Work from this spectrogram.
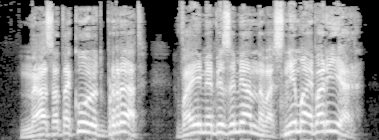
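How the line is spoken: Yelling right in face. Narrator (Russian): Заорал прямо в рожу

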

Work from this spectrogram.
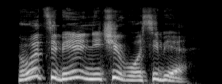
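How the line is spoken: Pleased smug snort. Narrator (Russian): хмыкнул довольный произведенным эффектом Дима

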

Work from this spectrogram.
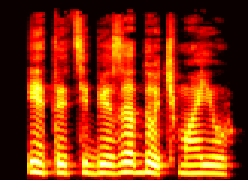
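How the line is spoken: Growl. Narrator (Russian): рыкнул Леонид

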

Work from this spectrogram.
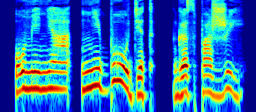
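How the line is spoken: Muffled shouting. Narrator (Russian): За зеркалом кричал

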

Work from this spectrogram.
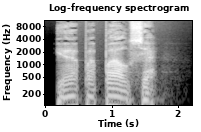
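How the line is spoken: Startled mutter. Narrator (Russian): вздрогнув, пробормотал Данглар

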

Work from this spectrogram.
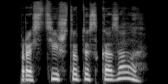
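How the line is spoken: Questioning. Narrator (Russian): подтвердил мою догадку своим вопросом он

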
